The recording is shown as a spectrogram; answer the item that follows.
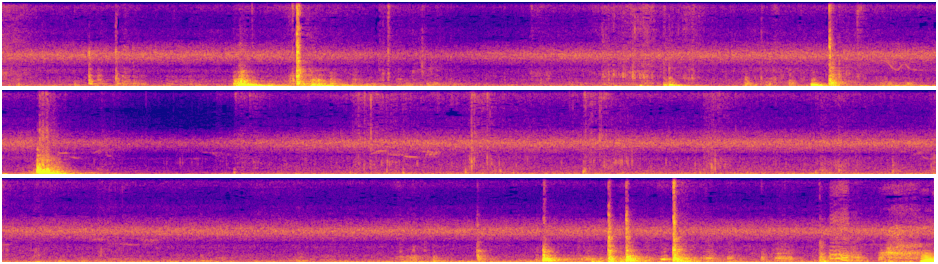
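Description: A pickup's hood being released and opened: a knock about a second in as the release is pulled, a loud door thump about five seconds in, then a run of latch clicks and clunks near the end as the heavy hood is lifted.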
